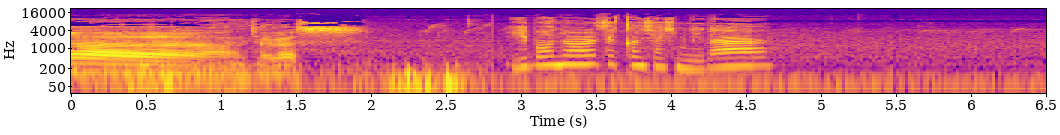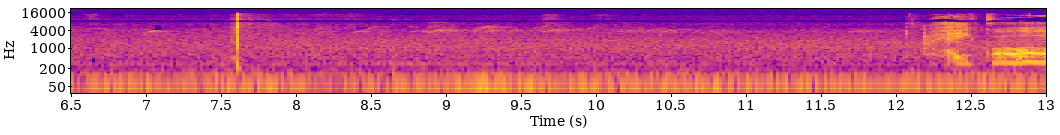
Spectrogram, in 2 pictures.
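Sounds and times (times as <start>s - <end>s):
wind rumble on microphone: 0.0s - 2.9s
birds chirping: 0.9s - 13.0s
golf club striking ball: 7.6s - 7.9s.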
